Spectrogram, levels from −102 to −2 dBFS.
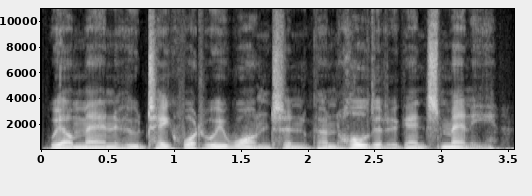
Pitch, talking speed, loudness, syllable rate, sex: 90 Hz, 235 wpm, -17 LUFS, 5.1 syllables/s, male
